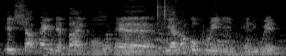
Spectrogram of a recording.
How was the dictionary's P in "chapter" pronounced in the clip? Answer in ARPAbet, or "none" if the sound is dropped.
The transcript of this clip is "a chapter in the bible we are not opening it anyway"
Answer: none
